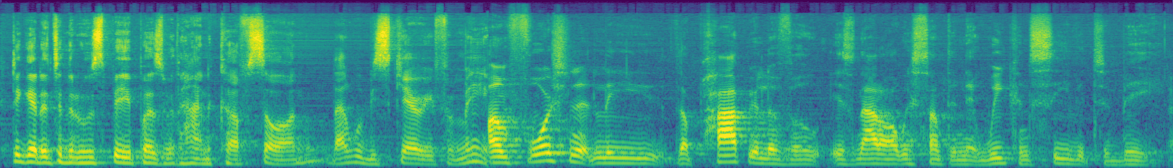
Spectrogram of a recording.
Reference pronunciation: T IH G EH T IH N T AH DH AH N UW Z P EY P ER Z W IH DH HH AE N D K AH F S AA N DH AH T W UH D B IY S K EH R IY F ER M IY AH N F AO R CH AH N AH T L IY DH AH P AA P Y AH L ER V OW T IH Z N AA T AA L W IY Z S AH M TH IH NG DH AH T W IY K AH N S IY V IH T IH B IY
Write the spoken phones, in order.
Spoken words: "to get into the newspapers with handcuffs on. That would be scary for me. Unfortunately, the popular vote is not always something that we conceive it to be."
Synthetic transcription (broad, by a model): T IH G EH T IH T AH DH AH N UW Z P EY P ER Z W IH DH HH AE N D K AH F S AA N DH AH T W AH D B IY S K EH R IY F ER M IY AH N F AO R CH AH N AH T L IY DH AH P AA P Y L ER V OW T IH Z N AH T AA L W IY Z S AH M TH IH NG DH AH T W IY K AH N S IY V IH T IH B IY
